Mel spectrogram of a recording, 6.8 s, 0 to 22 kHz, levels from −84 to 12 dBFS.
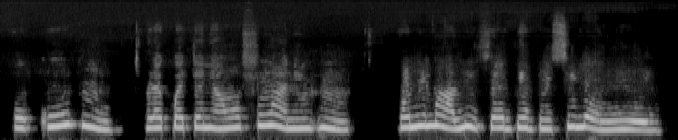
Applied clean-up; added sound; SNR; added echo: neural mask model Resemble Enhance denoiser.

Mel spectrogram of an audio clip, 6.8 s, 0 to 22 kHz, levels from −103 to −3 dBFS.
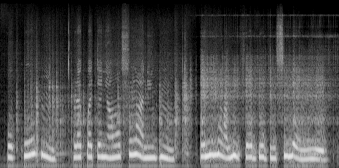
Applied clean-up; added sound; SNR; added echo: neural mask model RNNoise.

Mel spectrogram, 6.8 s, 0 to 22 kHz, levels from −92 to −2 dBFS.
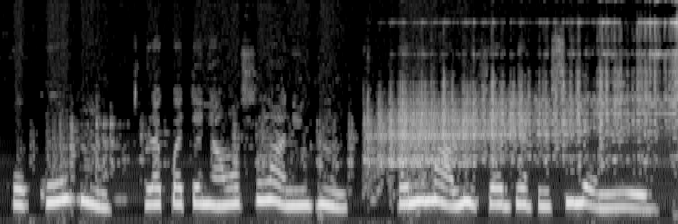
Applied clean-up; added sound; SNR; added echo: classical method spectral subtraction.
